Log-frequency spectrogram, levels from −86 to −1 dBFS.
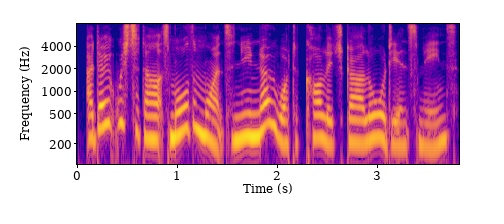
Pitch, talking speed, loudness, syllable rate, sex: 245 Hz, 265 wpm, -15 LUFS, 6.1 syllables/s, female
